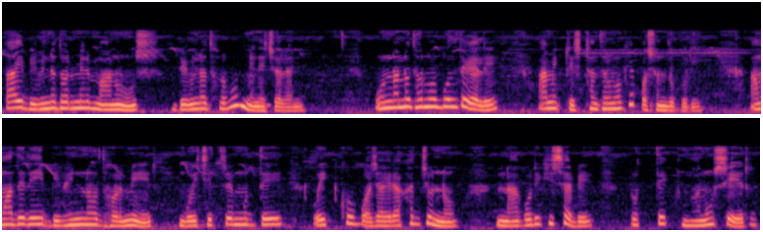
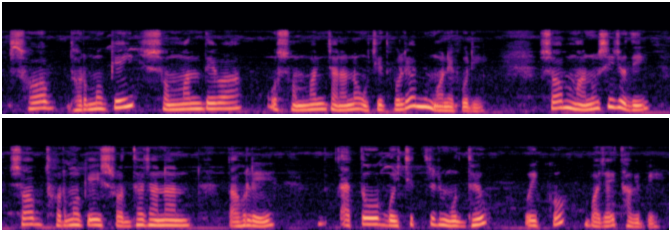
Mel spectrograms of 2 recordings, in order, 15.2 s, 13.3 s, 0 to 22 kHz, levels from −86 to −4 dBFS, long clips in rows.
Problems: background sounds at intervals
